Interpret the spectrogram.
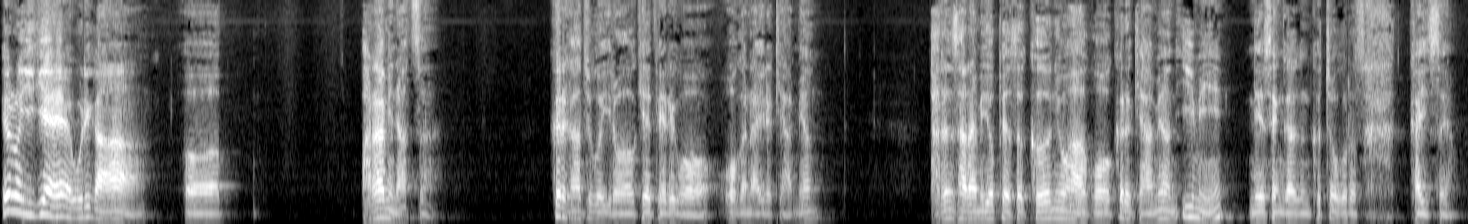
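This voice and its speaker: A middle-aged pastor with a light Gyeongsang accent, preaching a conversational Sunday sermon, telling folksy stories and asking the congregation rhetorical questions. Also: male voice, on the low side, measured pace. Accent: light Gyeongsang dialect. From Gyeongsang region, South Korea.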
